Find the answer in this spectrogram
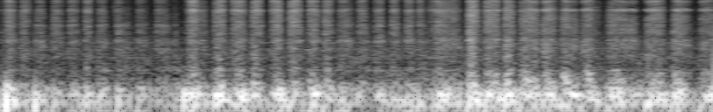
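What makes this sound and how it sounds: A colored pencil held in the right hand shades a thin paper coloring book page lying on a box, rubbing and scratching across it in rapid back-and-forth strokes. The result is a steady, quiet, scratchy rubbing, roughly two to three strokes per second, with a low, dull body and faint bright scratch edges on each stroke.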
